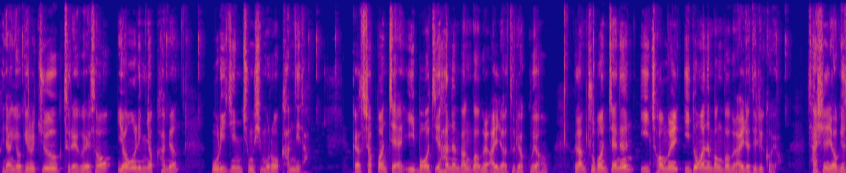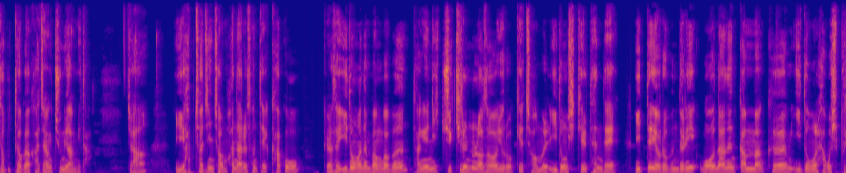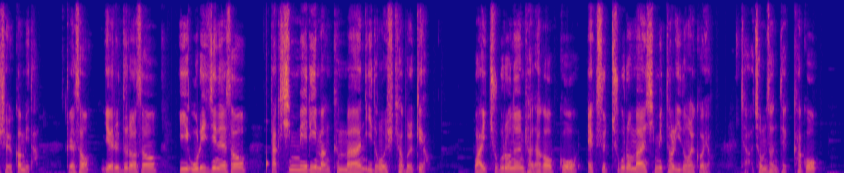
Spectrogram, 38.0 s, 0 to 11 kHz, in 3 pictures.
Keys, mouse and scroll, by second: 2.4 click, 2.8 click, 4.6 click, 5.0 click, 6.1-8.1 shift+middle drag, 11.6 click, 14.7 click, 15.1 click, 19.4 g, 36.2 click.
